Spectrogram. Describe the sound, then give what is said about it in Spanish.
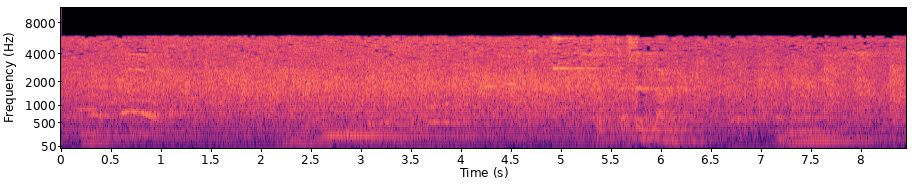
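Loud, sustained applause rises from a church audience during an evangelist's service. The clapping is dense and continuous across the whole stretch, with voices mixed in over it. “Dale un fuerte aplauso a Cristo de la gloria.”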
